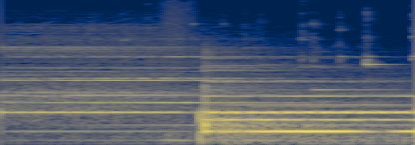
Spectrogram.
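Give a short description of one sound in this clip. A singing bowl is struck once, sharply.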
